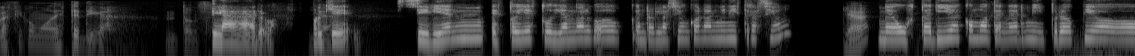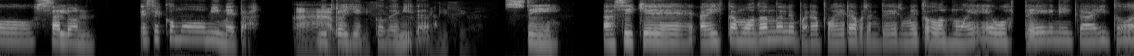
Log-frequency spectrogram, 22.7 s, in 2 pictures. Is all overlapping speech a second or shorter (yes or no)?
no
